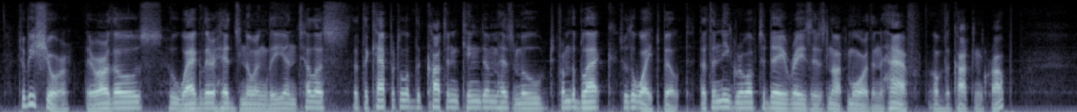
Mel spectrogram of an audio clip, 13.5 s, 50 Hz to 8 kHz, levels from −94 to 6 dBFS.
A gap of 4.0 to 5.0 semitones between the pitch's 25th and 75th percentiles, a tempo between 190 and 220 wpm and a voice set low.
No: average, 3.6 semitones; average, 195 wpm; low, 110 Hz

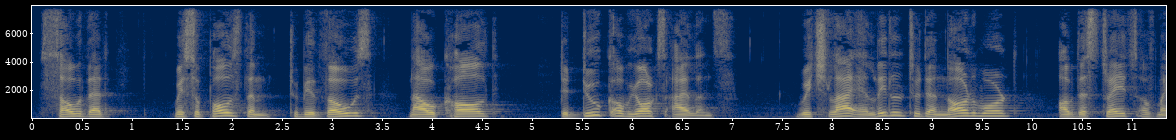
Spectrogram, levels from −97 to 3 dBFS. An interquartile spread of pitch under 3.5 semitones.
No: average, 5.0 semitones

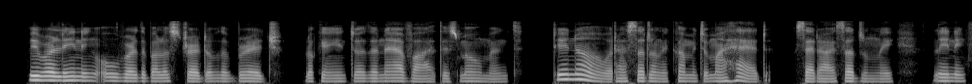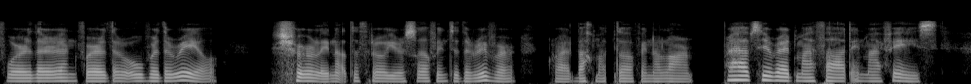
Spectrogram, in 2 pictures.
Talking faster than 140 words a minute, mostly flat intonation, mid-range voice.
Yes: average, 170 wpm; narrow, 2.2 semitones; medium, 145 Hz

